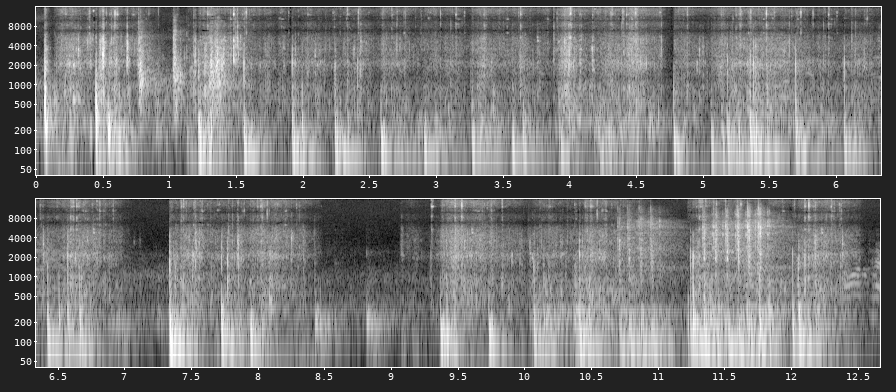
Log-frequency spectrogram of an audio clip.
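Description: Footsteps thud steadily across a wooden floor.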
